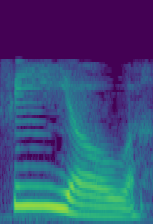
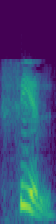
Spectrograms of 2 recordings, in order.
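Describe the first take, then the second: First: A y-like glide comes before the L sound. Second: The vowel goes straight into the L sound. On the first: The speaker calls it right. "You need to say ... Is that really a Y?" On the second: The speaker calls it wrong. "If you say just the letters that you see, it will sound more like"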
